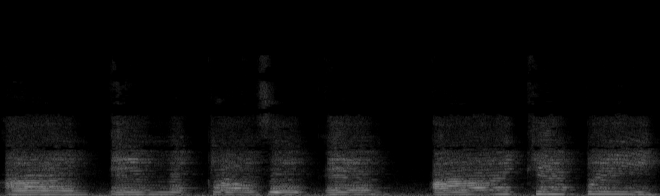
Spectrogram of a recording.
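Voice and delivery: alien voice. Acted. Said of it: "I got my alien voice".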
